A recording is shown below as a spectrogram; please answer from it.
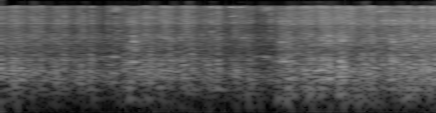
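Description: A sewing machine runs steadily, stitching small fabric pieces to make a blouse tassel (latkan). The motor whirs evenly and close by, with no talking.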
